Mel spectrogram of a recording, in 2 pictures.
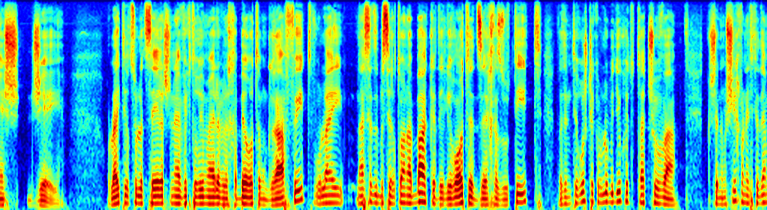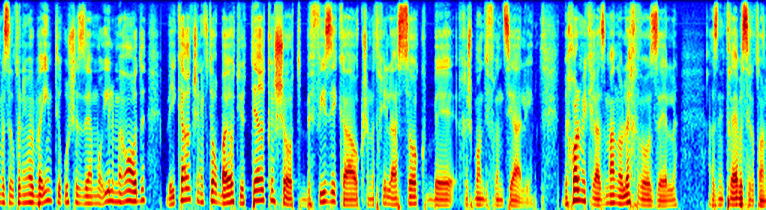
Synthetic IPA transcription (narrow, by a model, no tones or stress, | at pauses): eʃd͡ʒḛj | ṵlajt̪iʁt͡sulet͡sajeʁet̪ʃne̞javekt̪o̞ʁimae̞le̞veleχabe̞ʁo̞tamɡʁafit̪veulajnaːsedzebesiʁt̪o̞nabake̞d̪e̞jliʁʔo̞t̪etze̞χazutit̪veat̪e̞mt̪iʁuʃet̪ekablubid̪juke̞t̪otat͡ʃuva | kʃenamʃiχvenit̪kad̪e̞mbasiʁt̪o̞nimabaimt̪iʁuʃeze̞mo̞ʔilme̞o̞d̪beikaʁkʃenift̪o̞ʁbeaːjo̞t̪jo̞te̞ʁkaʃo̞tbefizikao̞kʃenat̪χilːaːso̞kbe̞χeʃbo̞nd̪ifeʁent͡sia̰lḭbeχo̞lmikʁeazmano̞le̞χve̞o̞ze̞l | ʔa̰znit̪ʁaebesiʁto̞n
